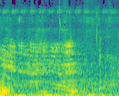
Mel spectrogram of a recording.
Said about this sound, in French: Et quand il pousse son brame, c'est comme des chants, en fait. Voilà, c'est comme des chants. Et avec la résonance de la forêt, ça prend une sacrée dimension.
